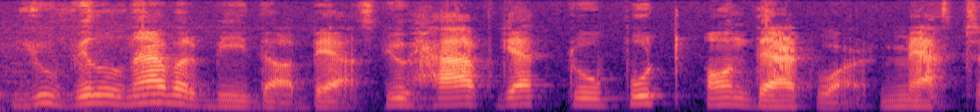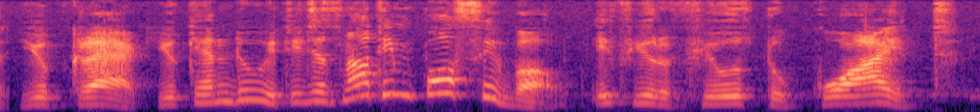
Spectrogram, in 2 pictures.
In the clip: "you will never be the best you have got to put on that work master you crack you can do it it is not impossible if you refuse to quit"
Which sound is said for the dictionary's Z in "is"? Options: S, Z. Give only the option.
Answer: Z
